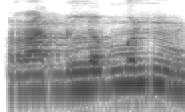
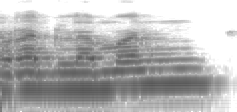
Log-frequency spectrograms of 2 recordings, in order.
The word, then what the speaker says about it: Reglement: Jadi cara baca bahasa asing atau Belanda sama dengan seperti tulisannya. Tidak raglemen gitu dia kan. Atau of the Burg, enggak. Seperti tulisannya Reglement of the Burgerlijk Rechtvordering.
